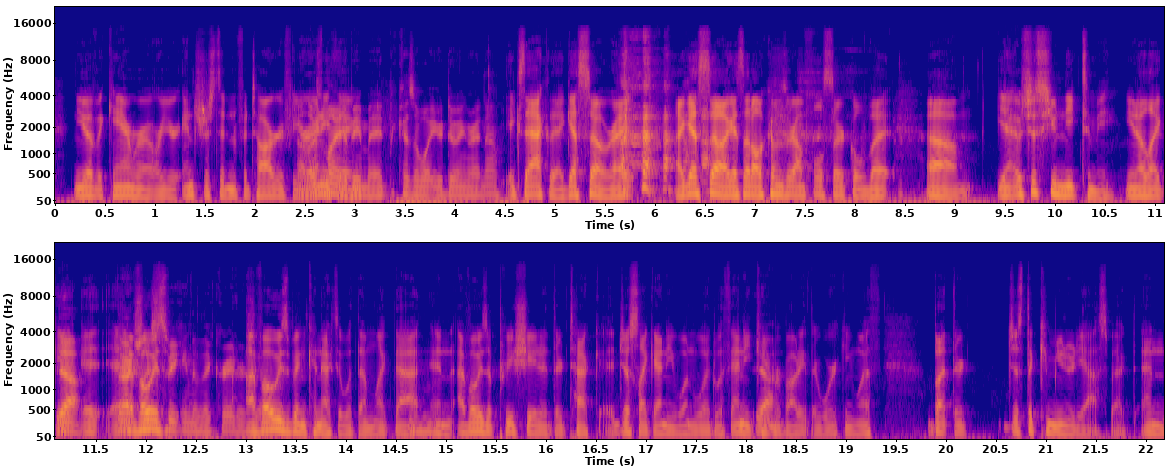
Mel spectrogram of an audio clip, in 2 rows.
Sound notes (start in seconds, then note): 5.6 laughing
